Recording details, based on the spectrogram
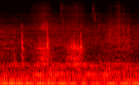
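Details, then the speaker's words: Polaris RZR Highlifter front differential on the bench, with play in axle cups and leaking: turned by hand, uneven dry clicks and gritty catch on each pass, a really noisy worn bearing; diff to be rebuilt. "I don't know if you can hear this that's a noisy bearing that is a really noisy bearing"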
